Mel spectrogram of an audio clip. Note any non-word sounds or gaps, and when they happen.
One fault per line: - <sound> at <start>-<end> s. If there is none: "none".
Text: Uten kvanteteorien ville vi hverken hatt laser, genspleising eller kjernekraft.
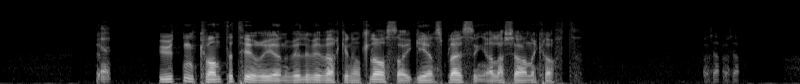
- laugh at 1.0-1.1 s
- laugh at 7.0-7.4 s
